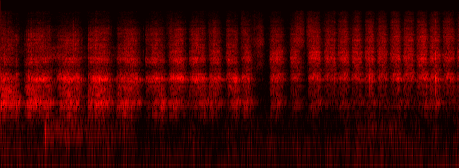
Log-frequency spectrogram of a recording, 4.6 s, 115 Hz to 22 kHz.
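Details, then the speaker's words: Mini Cooper S N14 cylinder head rebuild, valve lapping by hand stick: rapid gritty back-and-forth rasping about four strokes a second, loud at first, quieting as valve and seat surfaces smooth. "let the grinding pace settle and then you're going to want to go back and forth as if you are trying to start fire with this thing and as we can hear it's quite loud to begin with"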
